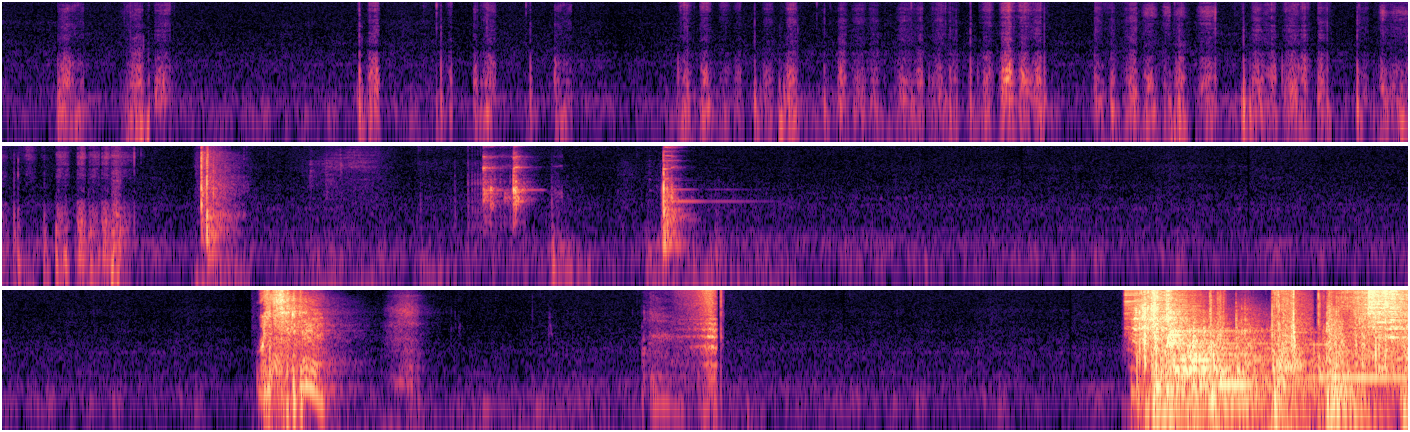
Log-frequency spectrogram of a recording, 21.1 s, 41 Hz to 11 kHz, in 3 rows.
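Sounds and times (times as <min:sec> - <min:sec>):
pen scratching on paper: 0:01.8 - 0:07.7
sharp clicks and clinks: 0:09.4 - 0:10.6.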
